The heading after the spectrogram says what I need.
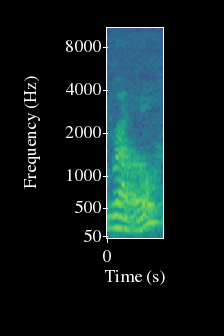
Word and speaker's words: rho: kind of like our it looks like the letter P but you pronounce it Rho so it goes like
